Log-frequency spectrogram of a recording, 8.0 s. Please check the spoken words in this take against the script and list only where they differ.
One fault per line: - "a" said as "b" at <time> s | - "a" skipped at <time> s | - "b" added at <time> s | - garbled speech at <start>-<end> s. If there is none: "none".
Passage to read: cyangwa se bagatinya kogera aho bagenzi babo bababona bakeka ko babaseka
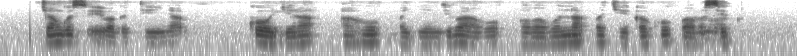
none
